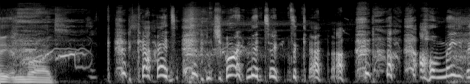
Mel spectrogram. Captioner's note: laughing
